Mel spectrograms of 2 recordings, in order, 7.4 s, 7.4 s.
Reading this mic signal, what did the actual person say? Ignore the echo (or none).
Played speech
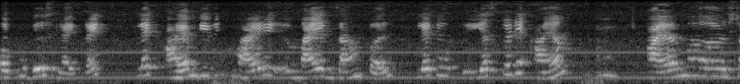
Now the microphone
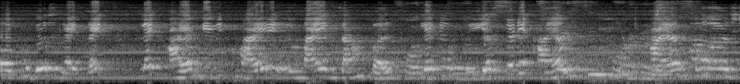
mm, for uh, just stress in modern life so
